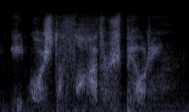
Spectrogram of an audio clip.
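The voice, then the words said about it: Whispered put-on Irish accent. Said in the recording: “I'm gonna do my best impersonation. I'm okay on voices. I'm not the best ... Now I'm gonna do one of an Irish guy ... Like he's whispering”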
